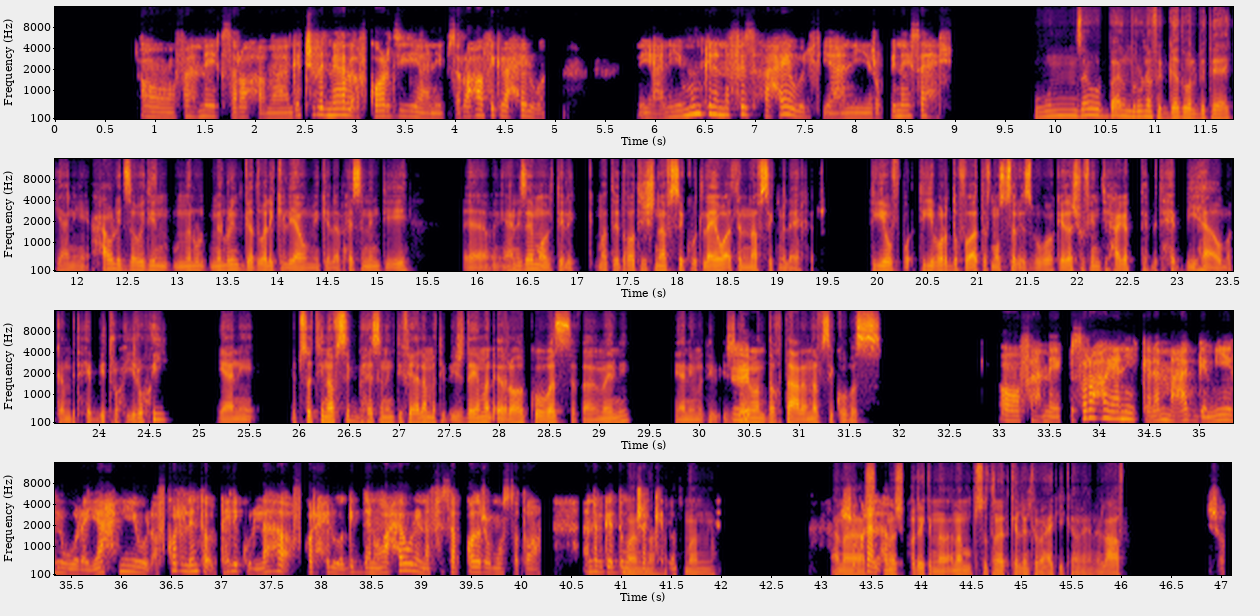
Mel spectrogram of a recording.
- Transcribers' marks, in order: tapping; other background noise
- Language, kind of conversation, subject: Arabic, advice, إزاي بتوصف إحساسك بالإرهاق والاحتراق الوظيفي بسبب ساعات الشغل الطويلة وضغط المهام؟
- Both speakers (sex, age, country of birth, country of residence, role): female, 40-44, Egypt, Portugal, user; male, 20-24, Egypt, Egypt, advisor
